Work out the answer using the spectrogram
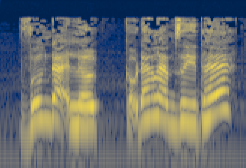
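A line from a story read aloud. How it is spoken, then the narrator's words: Screaming. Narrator (Vietnamese): Tôi gào lên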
